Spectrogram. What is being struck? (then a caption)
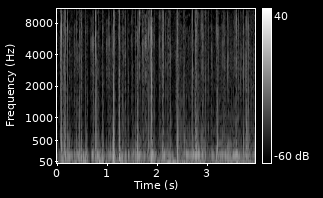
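Microphone head covered in rhinestone beads, scratched with nails. Long acrylic nails scratch and tap across a round microphone head covered in rhinestone beads. A dense, continuous stream of crackly scratches and short clicks follows, heavy in the low end with a steady low hum around 200 Hz, and each tap dies away almost instantly.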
